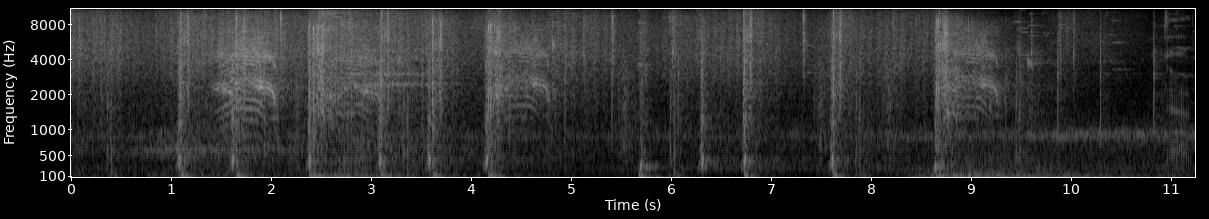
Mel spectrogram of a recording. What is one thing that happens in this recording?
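A blade slashes and strikes with sharp, quick hits.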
